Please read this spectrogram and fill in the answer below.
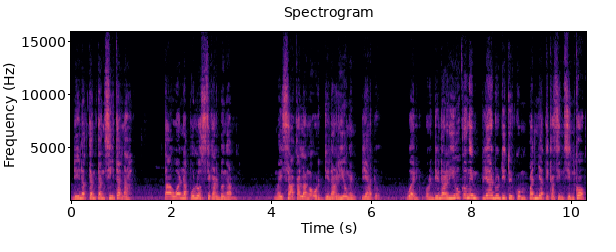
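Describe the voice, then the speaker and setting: A woman's voice: medium pitch, steady tone, normal speed, darkish tone, lightly acted. A woman with a Filipino accent playing a spiteful, haughty office superior, scornful and confrontational in a radio-style drama. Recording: faint noise and clicks.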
